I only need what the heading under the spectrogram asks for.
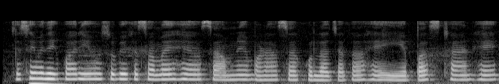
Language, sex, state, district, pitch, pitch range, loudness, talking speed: Hindi, female, Chhattisgarh, Sukma, 220 Hz, 210-245 Hz, -16 LUFS, 255 wpm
